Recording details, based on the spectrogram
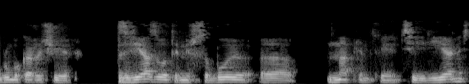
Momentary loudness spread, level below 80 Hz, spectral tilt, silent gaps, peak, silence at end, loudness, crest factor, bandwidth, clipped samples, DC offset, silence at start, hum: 9 LU; -52 dBFS; -5.5 dB/octave; none; -8 dBFS; 0 s; -23 LUFS; 16 dB; 8.4 kHz; under 0.1%; under 0.1%; 0 s; none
